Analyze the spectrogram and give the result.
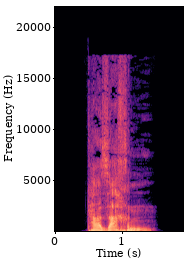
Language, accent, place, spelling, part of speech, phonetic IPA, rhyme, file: German, Germany, Berlin, Kasachen, noun, [kaˈzaxn̩], -axn̩, De-Kasachen.ogg
- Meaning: plural of Kasache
